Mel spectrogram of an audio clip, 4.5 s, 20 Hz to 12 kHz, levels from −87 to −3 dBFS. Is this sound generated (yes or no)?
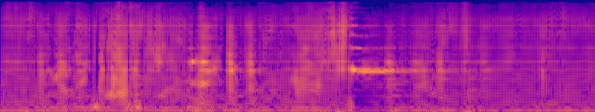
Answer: yes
